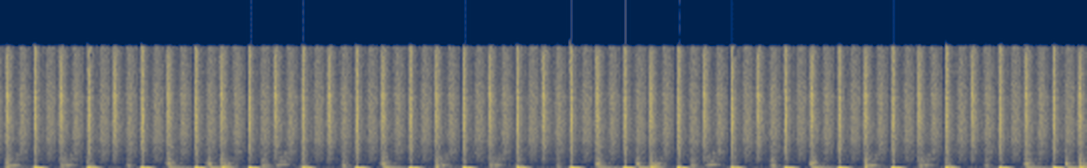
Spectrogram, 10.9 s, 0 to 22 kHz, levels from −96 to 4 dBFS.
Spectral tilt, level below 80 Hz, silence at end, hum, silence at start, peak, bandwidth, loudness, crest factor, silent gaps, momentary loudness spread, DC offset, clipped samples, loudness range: -1.5 dB/octave; -20 dBFS; 0 s; none; 0 s; 0 dBFS; 16.5 kHz; -20 LUFS; 18 dB; none; 4 LU; under 0.1%; under 0.1%; 0 LU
